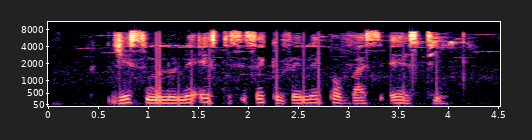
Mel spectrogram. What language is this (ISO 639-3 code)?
epo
